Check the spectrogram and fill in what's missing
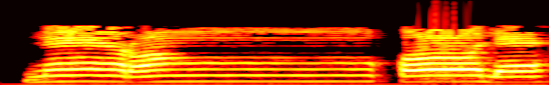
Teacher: So after نارن، this رن، we are going to hold it for two counts. It's called إخفاء and it is followed by the letter ق. So we are going to raise the back of the tongue for ق.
